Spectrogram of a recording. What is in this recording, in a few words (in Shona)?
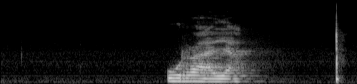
kill, Ndau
